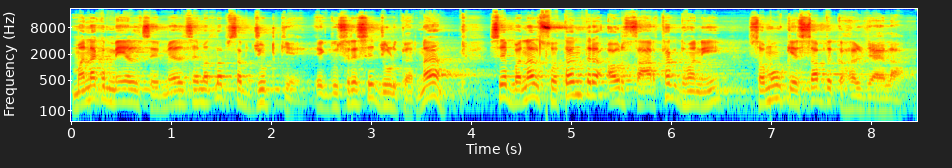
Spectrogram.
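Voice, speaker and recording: A male coaching teacher walks through a grammar lesson, repeating each point slowly and again. His voice sits in a mid range. The room rings with a long, echoey reverb. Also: medium pitch. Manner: repeats each point slowly, keeps saying "look carefully". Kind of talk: grammar lesson explaining slides.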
